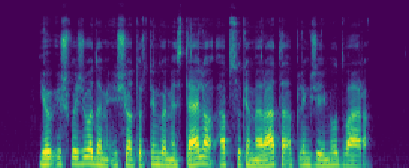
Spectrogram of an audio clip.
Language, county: Lithuanian, Alytus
